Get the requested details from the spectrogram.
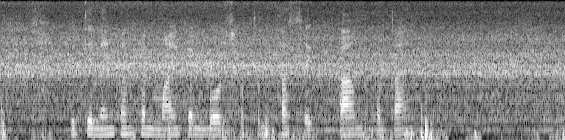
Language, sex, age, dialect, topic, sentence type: Hindi, male, 18-24, Marwari Dhudhari, banking, statement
